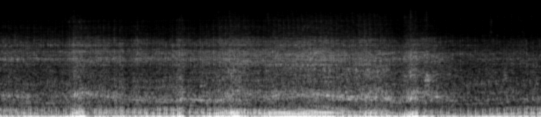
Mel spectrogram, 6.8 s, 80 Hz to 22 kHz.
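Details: Freshly restored 1975 Triumph T160 Trident three-cylinder: deep, even idle with smooth throttle blips that rise and fall cleanly, no knocks or misses. It is running healthy.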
